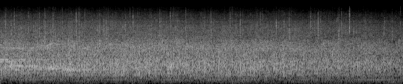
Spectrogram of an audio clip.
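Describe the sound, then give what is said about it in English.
An audience applauds the person who gave the introduction, clapping steadily for about four seconds, a dense, loud wash of many hands that holds level throughout before tapering slightly at the end. “Give her a great round of applause.”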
